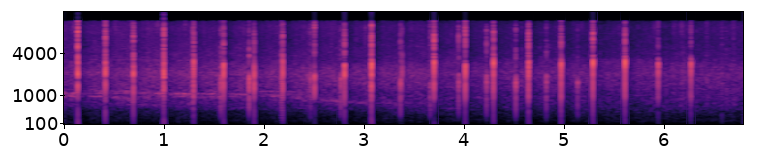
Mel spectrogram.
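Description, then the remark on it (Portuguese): An audience at the national session of the Youth Parliament for basic education students applauds a teacher with sharp, distinct claps in a fairly steady, quick rhythm for several seconds, moderately loud and without any talking over it. “Muito obrigado e um aplauso para ela, por favor.”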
